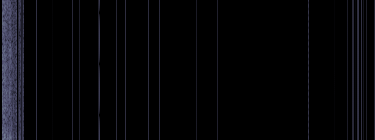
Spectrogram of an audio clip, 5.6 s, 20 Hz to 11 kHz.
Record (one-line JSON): {"exhalation_length": "5.6 s", "exhalation_amplitude": 2, "exhalation_signal_mean_std_ratio": 0.06, "survey_phase": "beta (2021-08-13 to 2022-03-07)", "age": "65+", "gender": "Male", "wearing_mask": "No", "symptom_none": true, "smoker_status": "Never smoked", "respiratory_condition_asthma": false, "respiratory_condition_other": false, "recruitment_source": "REACT", "submission_delay": "1 day", "covid_test_result": "Negative", "covid_test_method": "RT-qPCR", "influenza_a_test_result": "Negative", "influenza_b_test_result": "Negative"}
